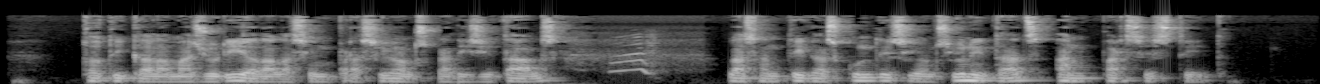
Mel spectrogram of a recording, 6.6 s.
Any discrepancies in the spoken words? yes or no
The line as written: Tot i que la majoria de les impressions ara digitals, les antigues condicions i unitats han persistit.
no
